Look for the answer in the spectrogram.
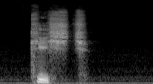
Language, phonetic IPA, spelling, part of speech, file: Polish, [ciɕt͡ɕ], kiść, noun, Pl-kiść.ogg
